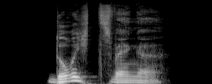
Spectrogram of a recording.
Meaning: inflection of durchzwängen: 1. first-person singular dependent present 2. first/third-person singular dependent subjunctive I
- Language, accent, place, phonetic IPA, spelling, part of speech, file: German, Germany, Berlin, [ˈdʊʁçˌt͡svɛŋə], durchzwänge, verb, De-durchzwänge.ogg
